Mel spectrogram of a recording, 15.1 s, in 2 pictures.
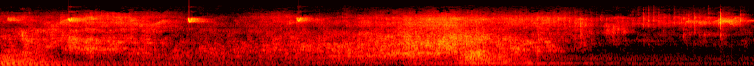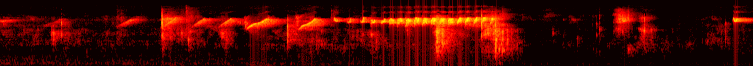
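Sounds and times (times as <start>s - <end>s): small birds chirping: 0.0s - 2.2s, 5.7s - 12.7s, 14.7s - 15.0s.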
